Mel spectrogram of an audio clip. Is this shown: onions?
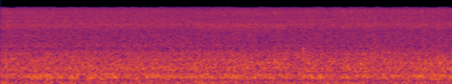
no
